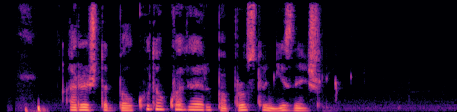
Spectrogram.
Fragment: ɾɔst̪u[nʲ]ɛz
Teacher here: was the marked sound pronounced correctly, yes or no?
yes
